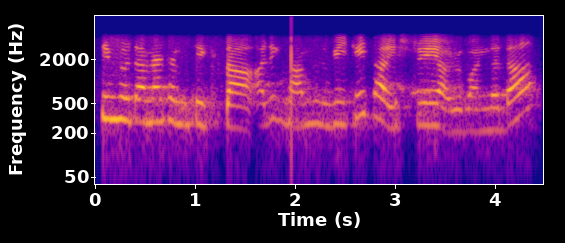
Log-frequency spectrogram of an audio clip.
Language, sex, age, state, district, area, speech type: Nepali, female, 18-30, West Bengal, Darjeeling, rural, conversation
